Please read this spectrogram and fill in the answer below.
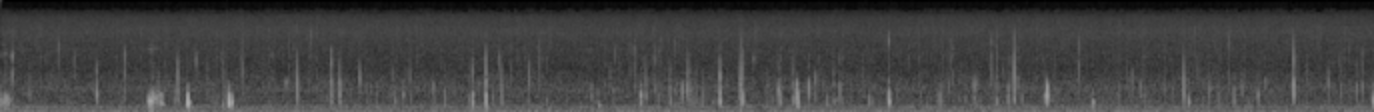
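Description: Low continuous rumbling with scattered gurgles and pops: ordinary stomach growling from gas and fluid moving through the gut after a meal.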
